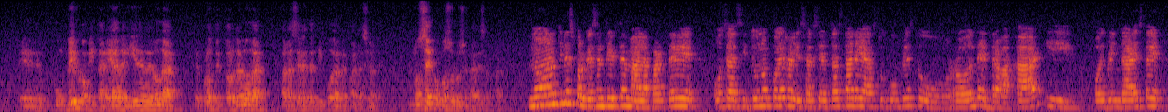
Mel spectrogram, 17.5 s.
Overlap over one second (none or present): none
